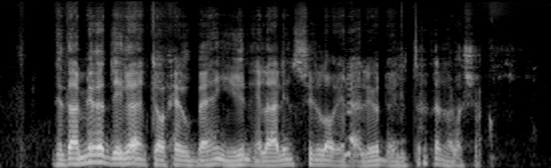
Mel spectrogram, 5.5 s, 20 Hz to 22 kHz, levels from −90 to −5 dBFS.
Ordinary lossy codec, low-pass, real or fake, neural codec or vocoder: none; none; fake; codec, 44.1 kHz, 3.4 kbps, Pupu-Codec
